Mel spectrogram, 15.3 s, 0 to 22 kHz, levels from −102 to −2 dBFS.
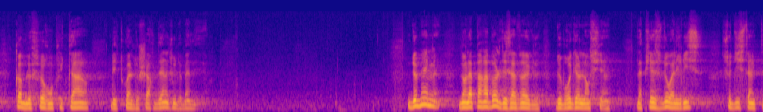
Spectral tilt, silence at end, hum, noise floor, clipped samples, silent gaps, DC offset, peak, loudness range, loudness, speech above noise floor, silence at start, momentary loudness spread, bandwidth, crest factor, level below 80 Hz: -7 dB/octave; 0 s; none; -66 dBFS; under 0.1%; none; under 0.1%; -10 dBFS; 10 LU; -30 LUFS; 38 dB; 0 s; 14 LU; 11 kHz; 20 dB; -70 dBFS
